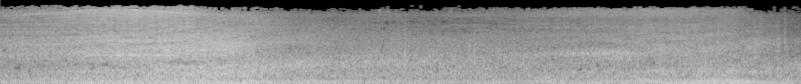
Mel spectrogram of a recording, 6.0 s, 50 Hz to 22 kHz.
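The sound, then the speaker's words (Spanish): Two cars roll past at the same time on the same street in Les Hommes, Île-de-France, France, on 18 July 2016, their engines and tire noise swelling together and then easing off, with steady low traffic rumble continuing underneath. No one speaks. “Uy, dos carros al tiempo, dos coches, simultáneamente en la misma calle.”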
